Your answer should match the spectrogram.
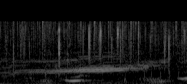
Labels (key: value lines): label: biophony
recorder: SoundTrap 300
